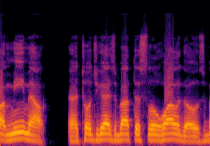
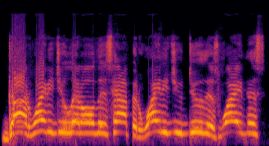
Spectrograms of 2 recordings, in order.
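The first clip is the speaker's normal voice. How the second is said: much higher, pleading wail to God; desperate cry to God; 12 semitones higher than usual. Retold or imitated. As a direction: throw up his hands and beg heaven why. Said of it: "and he finally goes".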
